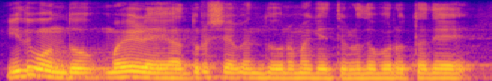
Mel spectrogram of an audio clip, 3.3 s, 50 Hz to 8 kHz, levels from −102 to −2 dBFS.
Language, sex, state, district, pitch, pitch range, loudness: Kannada, male, Karnataka, Koppal, 130 Hz, 130-140 Hz, -14 LUFS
